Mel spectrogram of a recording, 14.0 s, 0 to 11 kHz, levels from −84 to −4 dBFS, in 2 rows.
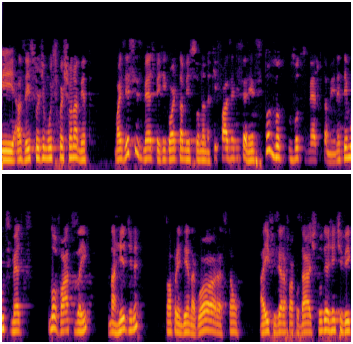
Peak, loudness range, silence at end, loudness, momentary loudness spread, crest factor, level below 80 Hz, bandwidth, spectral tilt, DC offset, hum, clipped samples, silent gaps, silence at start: -8 dBFS; 2 LU; 0 s; -22 LUFS; 8 LU; 14 dB; -54 dBFS; 5.8 kHz; -12 dB/octave; under 0.1%; none; under 0.1%; 8.96-9.07 s; 0 s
